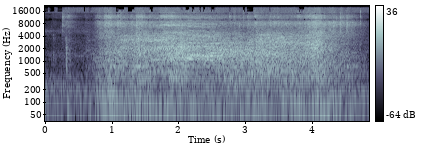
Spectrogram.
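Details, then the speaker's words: Genie garage door opener after fixing loose chain and resetting limits: smooth, even motor hum and chain travel about four seconds, no grinding or clunking; normal opener run. "So anyway, the point is, everything worked out good. It's running good. He don't need a replacement on anything."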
